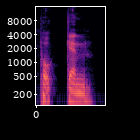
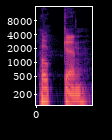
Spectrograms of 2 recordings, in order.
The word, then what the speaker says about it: Pokkén: But in the Japanese style, okay. That would be pronounced Pokkén. – Pokkén. Okay, well, we'll do that then. Anyway. – Yeah, but I think that's probably why people have been saying Pokkén. – Pokkén. – Like, pocket.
